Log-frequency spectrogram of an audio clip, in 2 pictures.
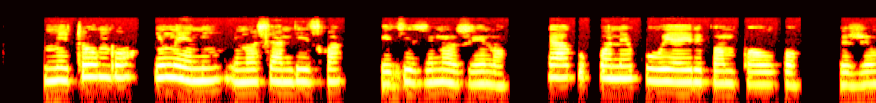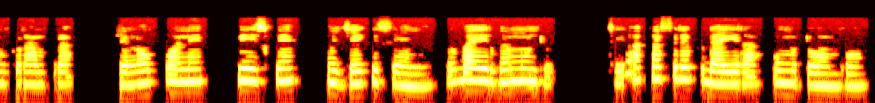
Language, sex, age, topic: Ndau, female, 36-49, health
